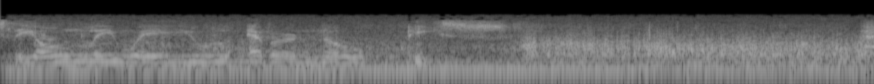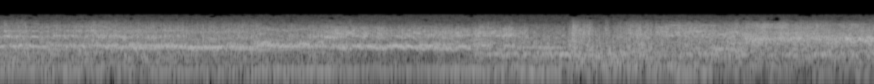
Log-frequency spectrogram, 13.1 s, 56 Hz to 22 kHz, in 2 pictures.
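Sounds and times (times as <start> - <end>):
steady car engine rumble: 0.0 - 13.0
speech: 0.1 - 7.0
car tires skidding on a highway at night in bad weather: 3.8 - 13.0.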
